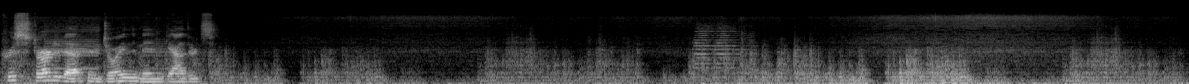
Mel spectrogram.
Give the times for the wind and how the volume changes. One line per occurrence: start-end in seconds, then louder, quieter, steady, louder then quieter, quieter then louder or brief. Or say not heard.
0.0-11.8 louder.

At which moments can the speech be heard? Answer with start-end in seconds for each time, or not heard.
0.0-2.2.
